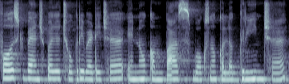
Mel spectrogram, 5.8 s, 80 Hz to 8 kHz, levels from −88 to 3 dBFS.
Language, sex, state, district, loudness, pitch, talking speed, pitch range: Gujarati, female, Gujarat, Valsad, -18 LUFS, 210 Hz, 145 wpm, 205-220 Hz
